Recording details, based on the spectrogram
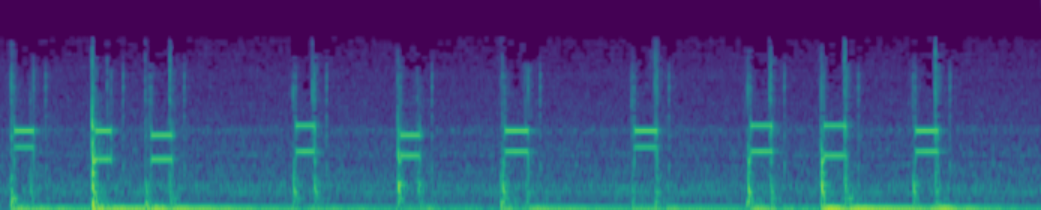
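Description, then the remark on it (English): A series of short two-toned telephone keypad beeps as a PIN is entered for an MCI phone calling service, about a dozen presses in an uneven rhythm, clear, with a faint background hiss and no talking. “Please enter your PIN now.”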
